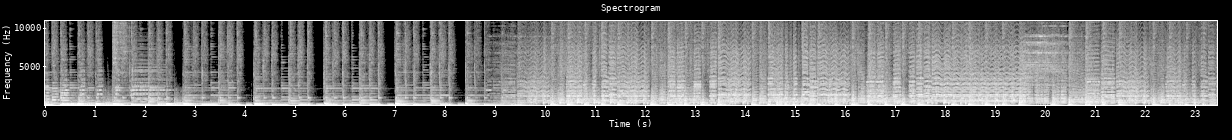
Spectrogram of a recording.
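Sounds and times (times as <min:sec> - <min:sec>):
traditional Latin music mix: 0:00.0 - 0:23.4.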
